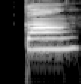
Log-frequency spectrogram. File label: "gang1", pinyin audio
